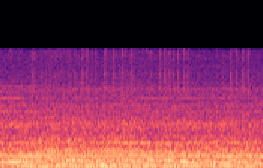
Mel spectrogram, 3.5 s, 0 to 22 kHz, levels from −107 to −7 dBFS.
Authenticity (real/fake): real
